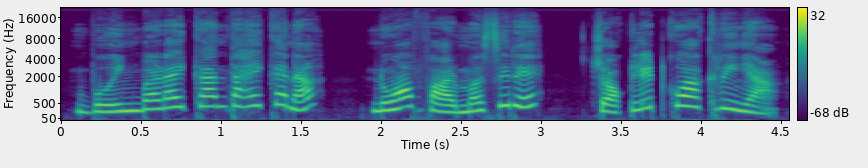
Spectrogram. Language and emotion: Santali, surprised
